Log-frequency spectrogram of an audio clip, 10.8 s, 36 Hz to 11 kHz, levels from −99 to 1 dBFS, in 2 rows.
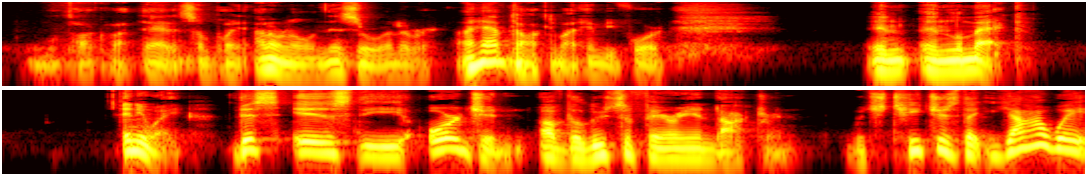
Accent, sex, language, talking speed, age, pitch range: American, male, English, 200 wpm, 50-69, 110-180 Hz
